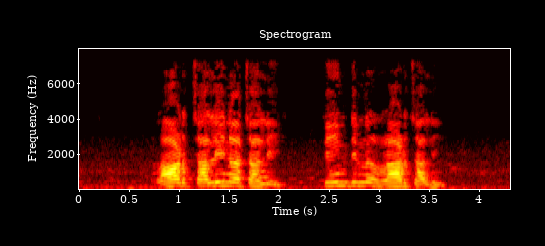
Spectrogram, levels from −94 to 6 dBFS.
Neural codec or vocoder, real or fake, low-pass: none; real; 7.2 kHz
